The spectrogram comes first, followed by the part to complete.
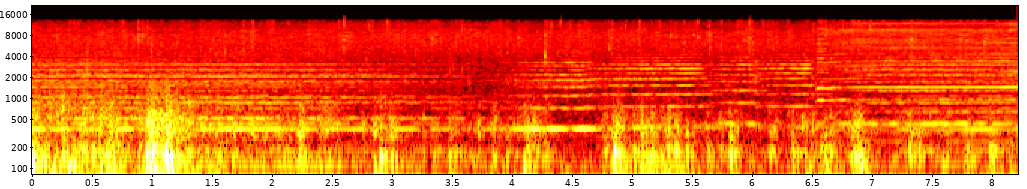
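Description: Steady rain with repeated low rumbles of thunder, the loudest in the first second or so, under soft held music chords.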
